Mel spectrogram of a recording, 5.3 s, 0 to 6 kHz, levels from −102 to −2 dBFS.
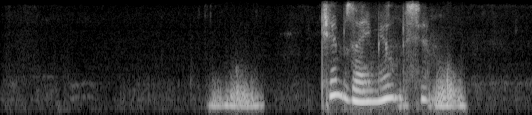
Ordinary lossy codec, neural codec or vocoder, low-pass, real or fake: Opus, 16 kbps; vocoder, 22.05 kHz, 80 mel bands, HiFi-GAN; 5.4 kHz; fake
